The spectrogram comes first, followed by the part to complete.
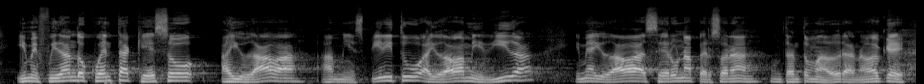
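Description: At a moderate pace, a man talks in a fairly high pitch with ordinary pitch variation, a plain, everyday voice. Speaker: church youth leader. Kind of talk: sermon-style talk.

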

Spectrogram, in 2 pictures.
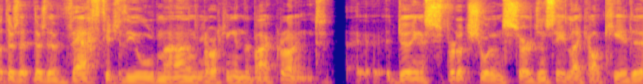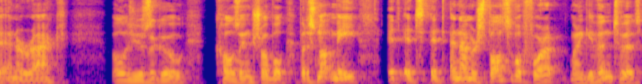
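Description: A fairly low-pitched man in a Northern Irish accent, with ordinary pitch variation. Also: fairly quick pace. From Northern Ireland, near Belfast. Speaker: pastor. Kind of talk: interview conversation.

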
